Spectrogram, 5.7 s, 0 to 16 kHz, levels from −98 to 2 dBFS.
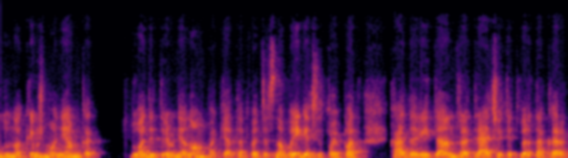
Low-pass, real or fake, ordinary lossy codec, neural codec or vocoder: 14.4 kHz; real; AAC, 96 kbps; none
